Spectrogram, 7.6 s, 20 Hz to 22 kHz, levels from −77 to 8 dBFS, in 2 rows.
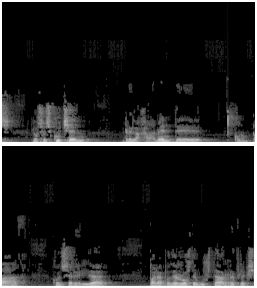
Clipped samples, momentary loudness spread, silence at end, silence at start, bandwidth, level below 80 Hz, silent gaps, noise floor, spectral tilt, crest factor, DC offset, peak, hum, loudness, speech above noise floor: under 0.1%; 10 LU; 0 s; 0 s; 11 kHz; -44 dBFS; none; -40 dBFS; -7 dB/octave; 20 dB; under 0.1%; 0 dBFS; none; -19 LUFS; 21 dB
